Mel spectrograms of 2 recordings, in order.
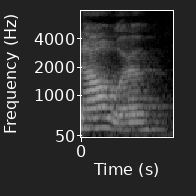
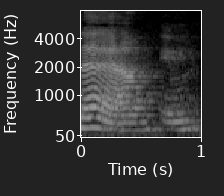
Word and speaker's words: hour: because there are some words starting with letter h where letter h is silent and we pronounce a vowel sound instead and we say an honest man an hour an hour i'm talking about vowels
